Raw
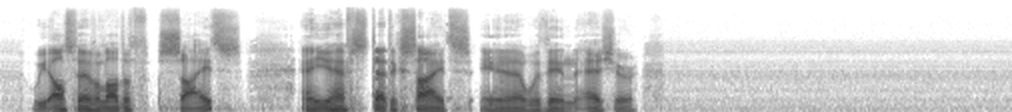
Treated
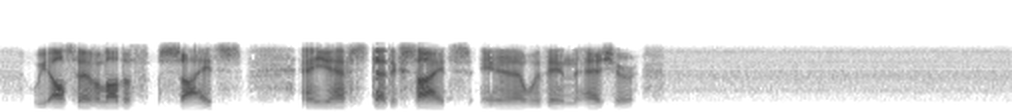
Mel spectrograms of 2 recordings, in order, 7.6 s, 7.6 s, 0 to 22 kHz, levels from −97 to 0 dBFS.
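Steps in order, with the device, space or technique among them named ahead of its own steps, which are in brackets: musical greeting card (resampled via 8 kHz; high-pass 800 Hz 24 dB/octave; peaking EQ 2.7 kHz +12 dB 0.55 oct)

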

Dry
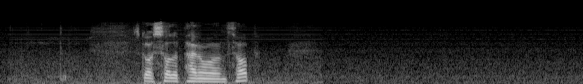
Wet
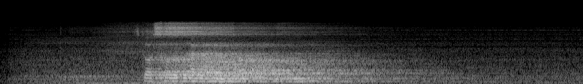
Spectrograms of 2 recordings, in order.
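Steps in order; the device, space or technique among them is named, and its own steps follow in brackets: tunnel (flutter echo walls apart 8.2 m, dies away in 0.41 s; reverberation RT60 3.8 s, pre-delay 81 ms, DRR -6 dB); 2.34–2.77 s: tone controls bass -4 dB, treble -4 dB; trim -6.5 dB

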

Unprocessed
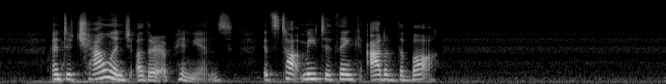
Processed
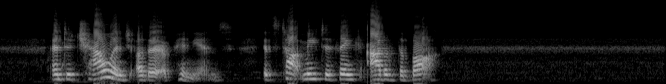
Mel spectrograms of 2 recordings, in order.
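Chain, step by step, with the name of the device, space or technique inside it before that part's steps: megaphone (band-pass 500–2600 Hz; peaking EQ 2.1 kHz +11 dB 0.39 oct; hard clipper -16 dBFS, distortion -8 dB; doubling 35 ms -10 dB)

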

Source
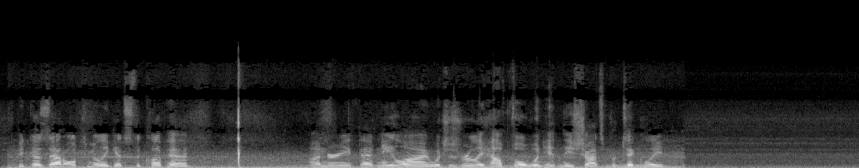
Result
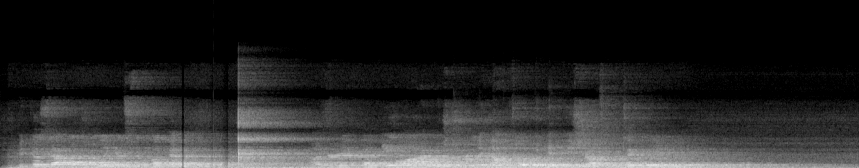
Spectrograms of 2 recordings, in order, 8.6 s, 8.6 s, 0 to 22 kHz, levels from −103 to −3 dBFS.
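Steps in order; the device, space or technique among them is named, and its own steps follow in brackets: swimming-pool hall (reverberation RT60 3.3 s, pre-delay 3 ms, DRR -6 dB; treble shelf 4.5 kHz -7 dB); 1.81–2.28 s: gate with hold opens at -13 dBFS

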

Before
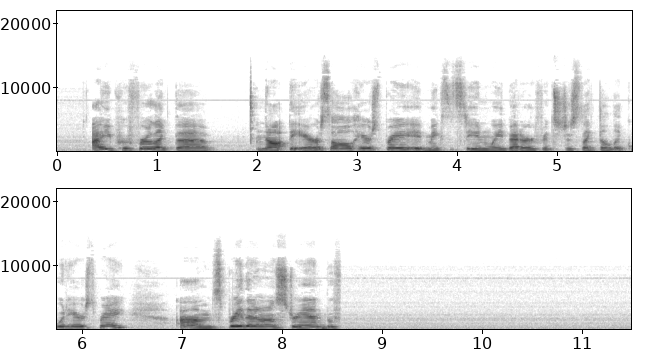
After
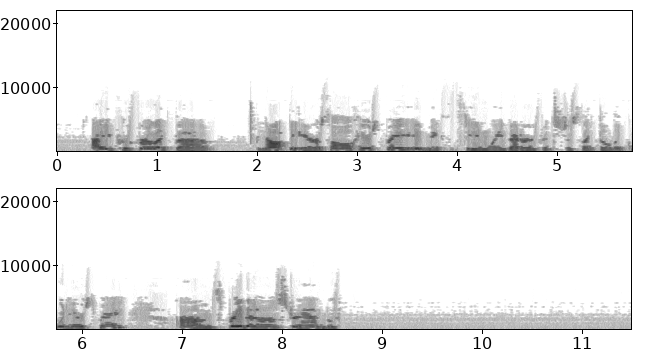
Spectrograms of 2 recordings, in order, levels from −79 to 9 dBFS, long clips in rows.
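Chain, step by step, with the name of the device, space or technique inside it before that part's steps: clip after many re-uploads (low-pass 5.2 kHz 24 dB/octave; coarse spectral quantiser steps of 30 dB); trim +3.5 dB

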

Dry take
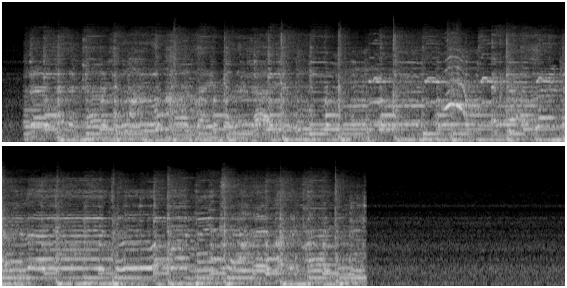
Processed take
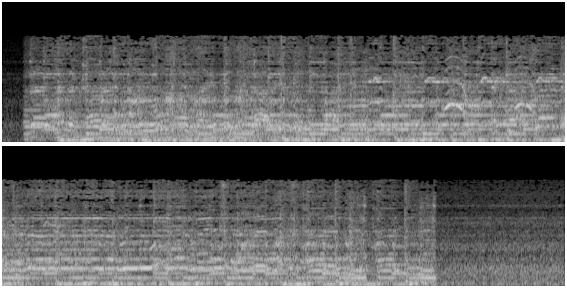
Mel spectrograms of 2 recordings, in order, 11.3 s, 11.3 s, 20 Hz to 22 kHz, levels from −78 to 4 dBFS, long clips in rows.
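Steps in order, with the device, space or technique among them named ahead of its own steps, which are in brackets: treble shelf 5.5 kHz +5.5 dB; delay 696 ms -6 dB; low-bitrate web radio (level rider gain up to 14 dB; peak limiter -7 dBFS, peak gain reduction 6 dB; MP3 32 kbps 32 kHz)

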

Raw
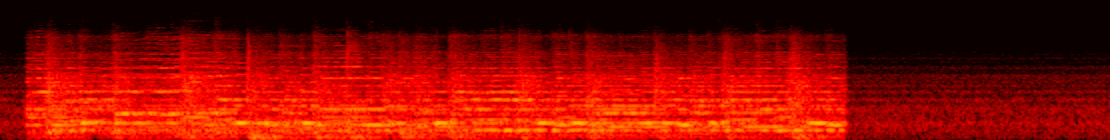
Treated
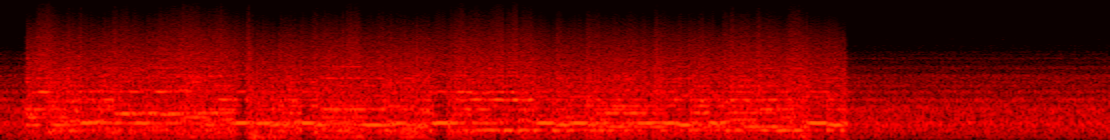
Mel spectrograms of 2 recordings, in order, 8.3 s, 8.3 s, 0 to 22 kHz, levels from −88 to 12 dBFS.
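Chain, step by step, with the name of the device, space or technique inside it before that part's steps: 3.22–3.88 s: comb 4.2 ms, depth 59%; tube preamp driven hard (valve stage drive 47 dB, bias 0.5; bass shelf 80 Hz -6 dB; treble shelf 5.7 kHz -5 dB); trim +9 dB

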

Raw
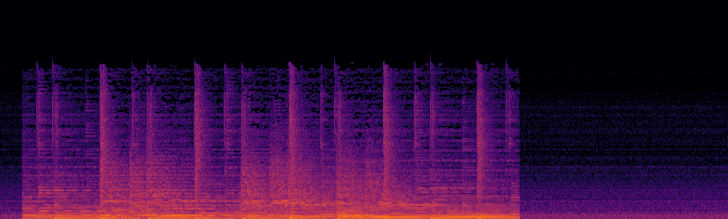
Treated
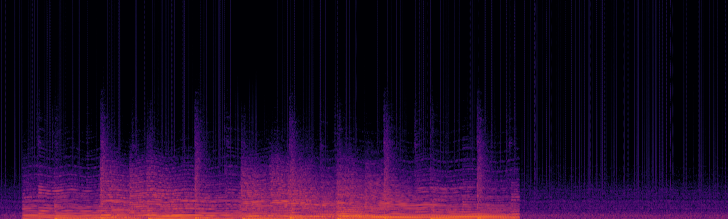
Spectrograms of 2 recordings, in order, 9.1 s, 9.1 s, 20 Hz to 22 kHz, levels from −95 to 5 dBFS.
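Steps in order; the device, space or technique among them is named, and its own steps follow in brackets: lo-fi chain (low-pass 3.5 kHz 12 dB/octave; wow and flutter; crackle 36 per s -40 dBFS); 2.90–3.42 s: low-pass 12 kHz 12 dB/octave; trim -3.5 dB

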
